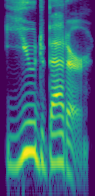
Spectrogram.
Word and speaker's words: you'd better: Yes, and notice how I pronounced it. You said, "You'd better." Not "You had better." That is crucial. Native speakers almost always shrink had.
